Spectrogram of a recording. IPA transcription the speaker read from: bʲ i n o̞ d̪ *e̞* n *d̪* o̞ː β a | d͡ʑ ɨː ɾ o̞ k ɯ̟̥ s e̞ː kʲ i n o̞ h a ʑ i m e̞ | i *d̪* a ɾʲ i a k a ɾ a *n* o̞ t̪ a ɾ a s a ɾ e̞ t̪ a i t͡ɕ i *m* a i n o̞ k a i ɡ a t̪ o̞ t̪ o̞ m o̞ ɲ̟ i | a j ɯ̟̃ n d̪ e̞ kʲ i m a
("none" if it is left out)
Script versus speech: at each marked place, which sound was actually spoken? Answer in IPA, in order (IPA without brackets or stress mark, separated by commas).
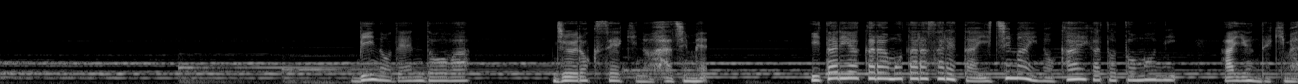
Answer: ẽ̞, d̪, t̪, m, m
